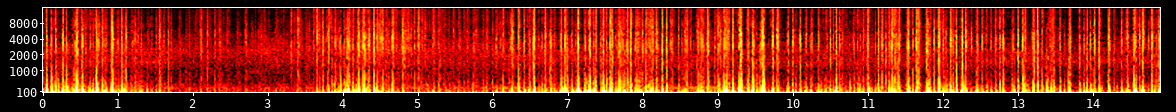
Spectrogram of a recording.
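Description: Fingertips tap and scratch rapidly along a small, hollow red paperboard box with white Chinese lettering, held close to the microphone. The result is a dense run of dull, low, hollow thuds and soft scraping, with brief quieter pauses near the two- and five-second marks.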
